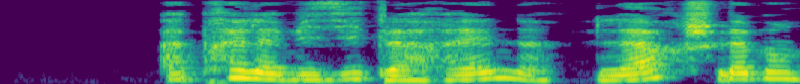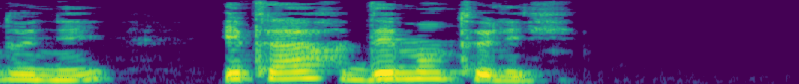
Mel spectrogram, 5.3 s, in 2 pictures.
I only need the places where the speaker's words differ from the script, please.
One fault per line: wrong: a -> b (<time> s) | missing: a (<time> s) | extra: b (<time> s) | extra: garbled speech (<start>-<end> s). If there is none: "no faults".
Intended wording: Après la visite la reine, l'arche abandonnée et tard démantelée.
no faults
